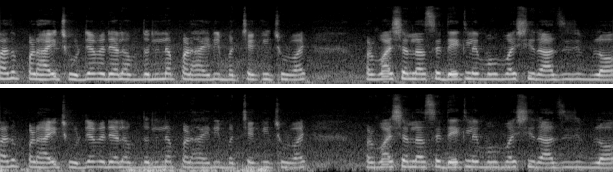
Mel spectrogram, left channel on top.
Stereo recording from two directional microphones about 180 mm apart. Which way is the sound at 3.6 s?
10° left (ahead or behind).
